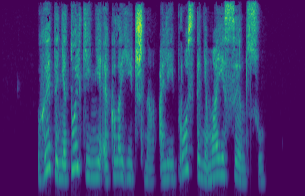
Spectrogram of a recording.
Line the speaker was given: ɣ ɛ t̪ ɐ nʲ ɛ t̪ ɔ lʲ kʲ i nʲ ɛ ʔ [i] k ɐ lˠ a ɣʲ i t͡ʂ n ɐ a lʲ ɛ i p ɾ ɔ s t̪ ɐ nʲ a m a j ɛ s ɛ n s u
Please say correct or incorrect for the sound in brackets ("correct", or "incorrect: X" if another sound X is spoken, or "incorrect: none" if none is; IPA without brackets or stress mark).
incorrect: ɛ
